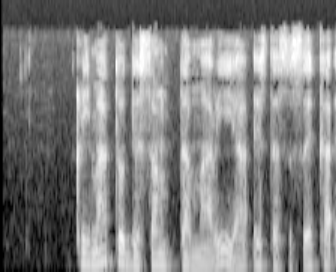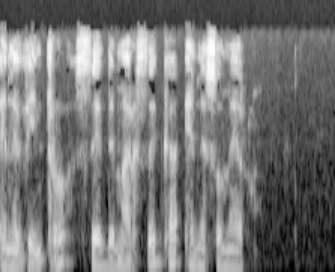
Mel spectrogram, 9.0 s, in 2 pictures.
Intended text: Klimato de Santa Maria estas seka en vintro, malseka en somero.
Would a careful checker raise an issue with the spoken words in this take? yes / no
yes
